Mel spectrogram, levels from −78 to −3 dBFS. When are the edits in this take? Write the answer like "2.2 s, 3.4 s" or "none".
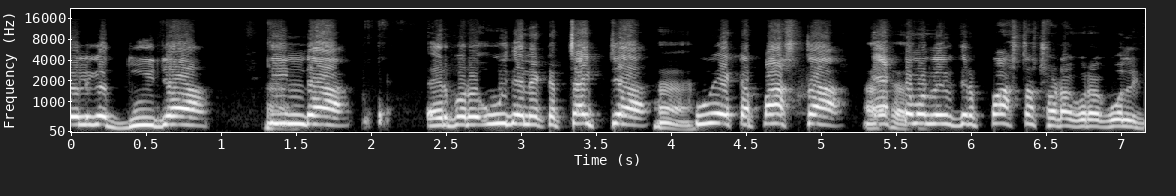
none

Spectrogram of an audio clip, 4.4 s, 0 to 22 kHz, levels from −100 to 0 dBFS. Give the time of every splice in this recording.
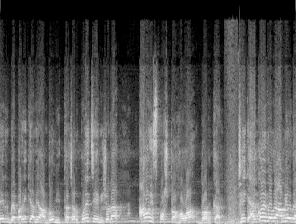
3.5 s

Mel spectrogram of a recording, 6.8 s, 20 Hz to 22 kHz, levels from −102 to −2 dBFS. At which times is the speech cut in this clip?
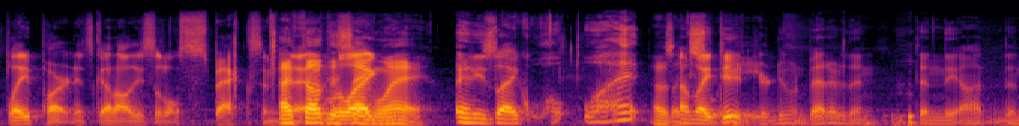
none

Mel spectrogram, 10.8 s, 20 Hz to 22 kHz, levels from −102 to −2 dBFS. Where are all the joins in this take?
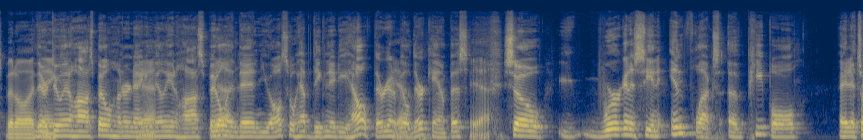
none

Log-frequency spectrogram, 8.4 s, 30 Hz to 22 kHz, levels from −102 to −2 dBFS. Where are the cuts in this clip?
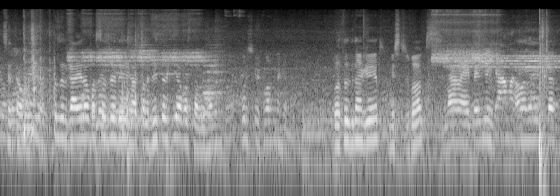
0.8 s, 4.5 s

